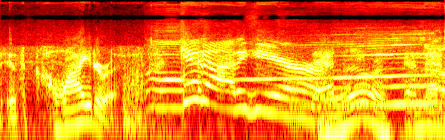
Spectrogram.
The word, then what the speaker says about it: clitoris: Listen, when you look at a dictionary, sometimes it will have a couple of pronunciations listed. Yes. The first is always preferred. Oh, interesting. Nice. Yeah, and in the New World, Webster's New World Yeah, Dictionary, clitoris is the first one.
